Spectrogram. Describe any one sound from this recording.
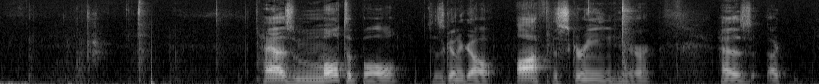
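A suitcase handle clicks and rattles as it is pulled up.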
